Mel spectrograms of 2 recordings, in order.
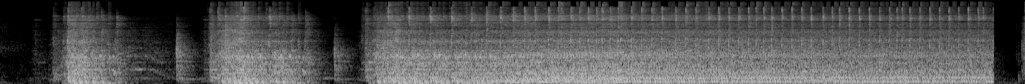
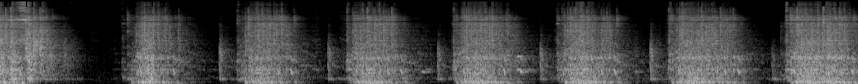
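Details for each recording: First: Yard Machines 21-inch single-stage snowblower, customer no-start, after cleaning carburetor jet and adding gas: a couple of pulls then steady even small-engine buzz about six seconds before shutoff; runs well. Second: Yard Machines single-stage two-stroke snowblower (50:1 mix) with starting fluid sprayed into the carburetor: sputtering bursts about once a second, each catching briefly and dying; fires only on starting fluid.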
